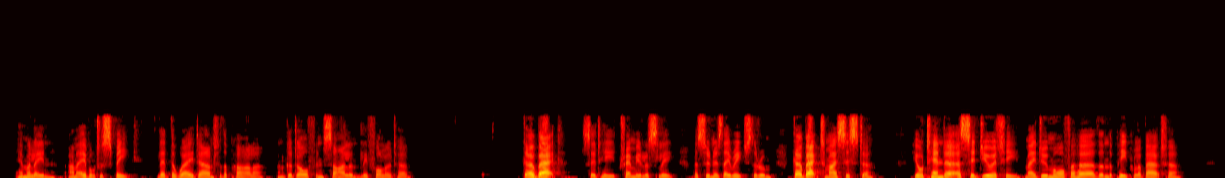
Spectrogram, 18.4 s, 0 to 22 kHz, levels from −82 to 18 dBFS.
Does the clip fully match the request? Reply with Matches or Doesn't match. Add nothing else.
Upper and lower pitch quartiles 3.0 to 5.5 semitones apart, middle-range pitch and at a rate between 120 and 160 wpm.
Doesn't match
